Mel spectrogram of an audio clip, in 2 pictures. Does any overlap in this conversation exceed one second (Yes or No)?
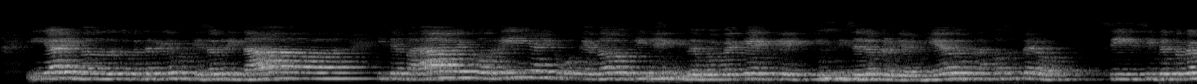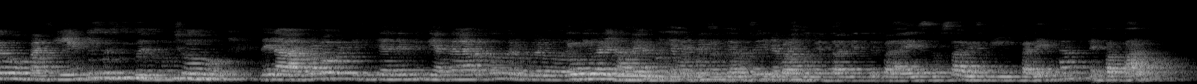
Yes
